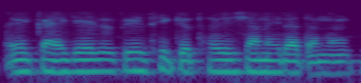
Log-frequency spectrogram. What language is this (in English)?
Kashmiri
